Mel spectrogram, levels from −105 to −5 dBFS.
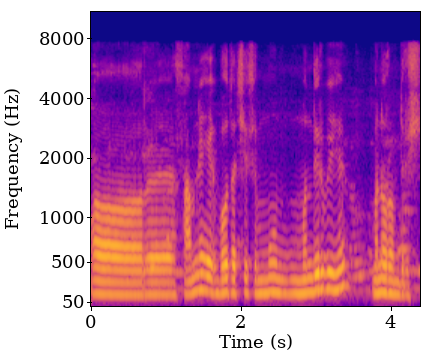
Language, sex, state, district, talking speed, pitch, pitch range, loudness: Hindi, female, Bihar, Muzaffarpur, 165 wpm, 150 Hz, 140-165 Hz, -26 LUFS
